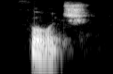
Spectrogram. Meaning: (noun) 1. A furnace or hearth where metals are heated prior to hammering them into shape 2. A workshop in which metals are shaped by heating and hammering them
- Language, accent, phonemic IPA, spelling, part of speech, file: English, Southern England, /fɔːd͡ʒ/, forge, noun / verb, LL-Q1860 (eng)-forge.wav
